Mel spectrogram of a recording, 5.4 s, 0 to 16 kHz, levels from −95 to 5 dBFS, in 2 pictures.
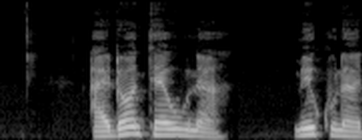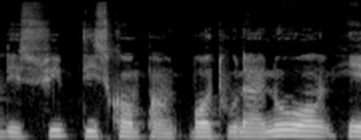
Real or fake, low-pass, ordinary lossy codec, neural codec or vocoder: fake; 14.4 kHz; none; vocoder, 44.1 kHz, 128 mel bands every 512 samples, BigVGAN v2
